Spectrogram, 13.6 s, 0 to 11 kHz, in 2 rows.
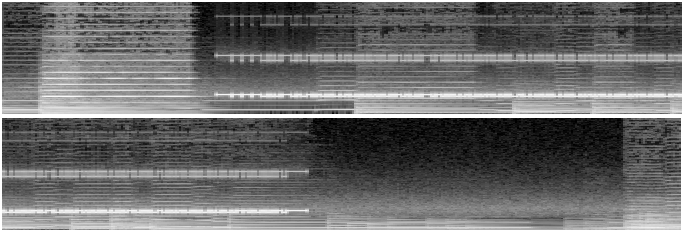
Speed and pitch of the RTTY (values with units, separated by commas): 75 baud, 170 Hz shift, 1850 Hz centre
